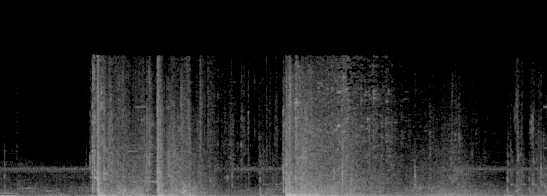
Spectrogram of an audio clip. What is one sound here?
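A loud, wet explosion bursts nearby.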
